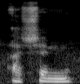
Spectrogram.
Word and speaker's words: Hachem: Parmi tous les noms, majuscules, il en est un plus cité que les autres dans la Torah, l'ineffable Yodé-Vav-Hé, Yahvé, prononcé Hachem, le nom.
